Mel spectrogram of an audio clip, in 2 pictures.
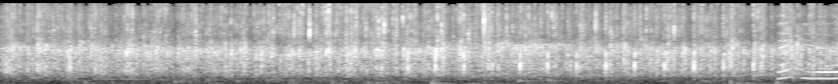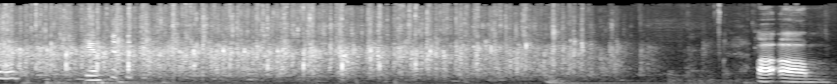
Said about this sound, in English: Can you do me a favor? Can you just give these folks a huge, huge applause?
